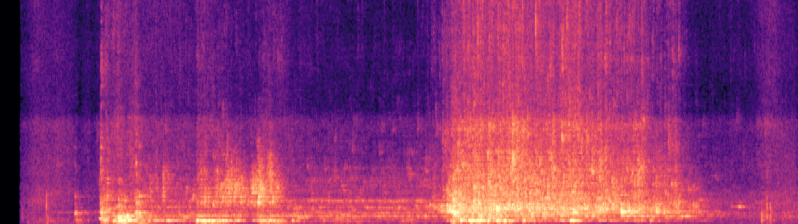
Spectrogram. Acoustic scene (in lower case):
restroom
